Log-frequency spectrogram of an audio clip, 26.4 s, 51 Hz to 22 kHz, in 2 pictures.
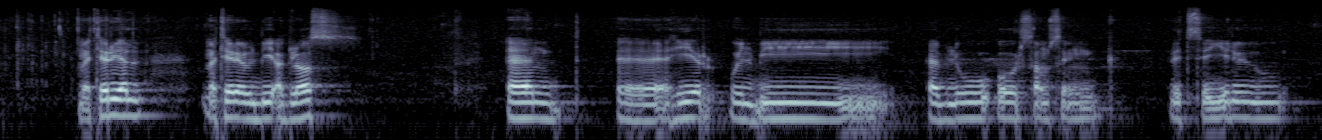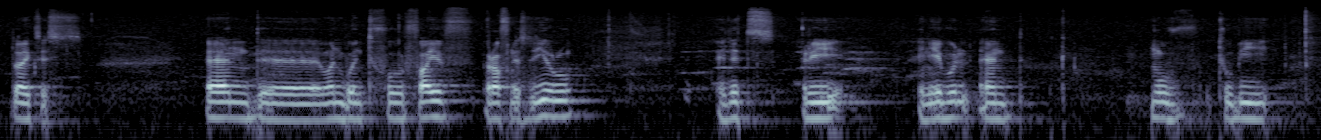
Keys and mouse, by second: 0.7 s, 2.0-8.4 drag, 16.7-18.8 drag, 20.0-21.3 middle drag, 21.3 KP_Divide, 23.4 middle click, 24.1-25.1 drag, 26.1 s.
